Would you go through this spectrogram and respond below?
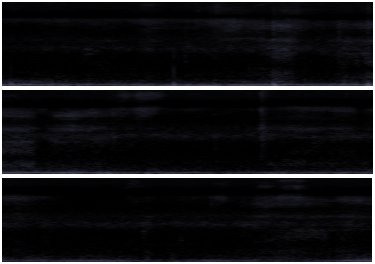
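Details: Three sleeping female Labradors cuddled together snore and wheeze softly in low, uneven breaths over a steady low hum, with a few brief rustles.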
